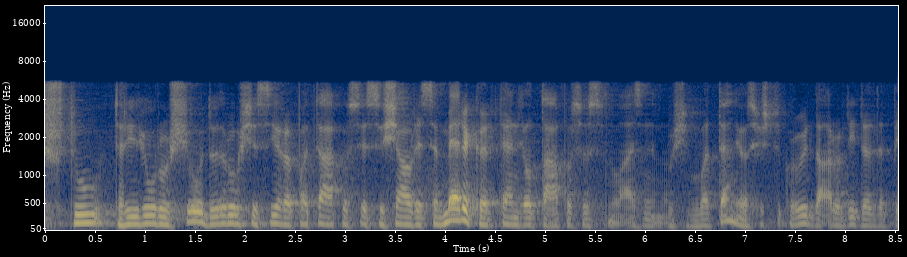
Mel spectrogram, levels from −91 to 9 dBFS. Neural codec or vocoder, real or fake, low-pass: codec, 16 kHz, 0.8 kbps, ZipCodec; fake; 5.4 kHz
